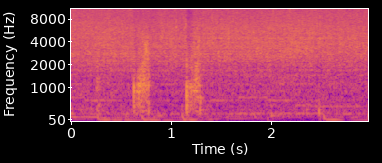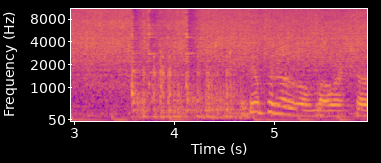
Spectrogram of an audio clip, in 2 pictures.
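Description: Chopped onion sizzles steadily in hot oil.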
